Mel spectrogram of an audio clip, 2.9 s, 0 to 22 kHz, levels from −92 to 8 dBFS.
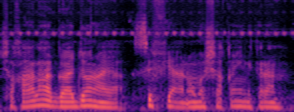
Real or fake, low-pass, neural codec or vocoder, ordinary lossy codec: real; none; none; none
